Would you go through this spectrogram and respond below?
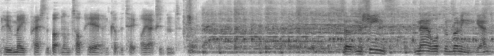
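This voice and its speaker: A man giving an informal technical demonstration, explaining things in a matter-of-fact, slightly hesitant way. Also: mid-range voice. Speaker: tape recorder repairer giving a demonstration. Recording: noisy amateur recording with clicks.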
